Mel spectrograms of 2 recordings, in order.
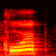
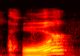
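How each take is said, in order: First: The word ends with a clear p sound. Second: The word ends without any p sound. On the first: "pronouncing that as like Umbrella Corp" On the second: "or as Core"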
